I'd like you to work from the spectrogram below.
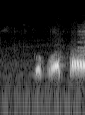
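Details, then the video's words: Decoy spotted dove in the 'thúc gù' cooing style. Three notes: a short low coo, a slightly longer swelling coo, then a long, steady, throaty coo held for a moment. The background is otherwise silent. "Tiếng Chim Cu Gáy Thúc Gù - Chim Cu Mồi"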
